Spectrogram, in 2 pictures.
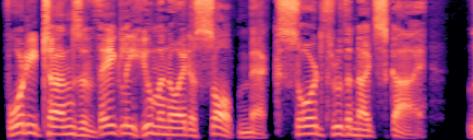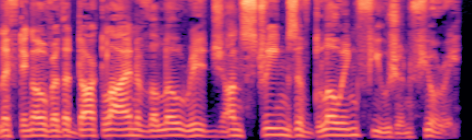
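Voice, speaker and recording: Male narrator for action audiobook, mid-pitched, dramatic scripted read, very dry recording. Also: expressive, moderate pace, no room sound.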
